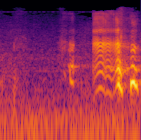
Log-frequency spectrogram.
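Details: Newborn baby boy in the hospital, straining as if trying to poop: brief fussing with short rising wails; an ordinary newborn cry.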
